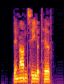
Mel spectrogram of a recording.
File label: "denunciative", english; adjectives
